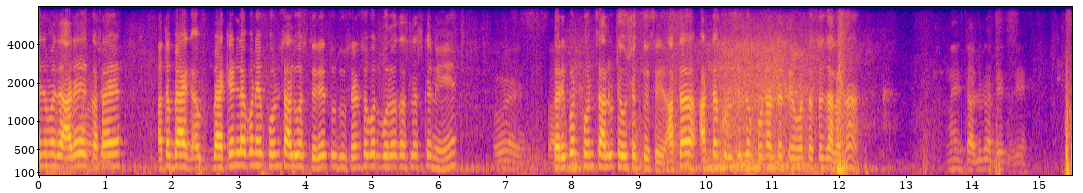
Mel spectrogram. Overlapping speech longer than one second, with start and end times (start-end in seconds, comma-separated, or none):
none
